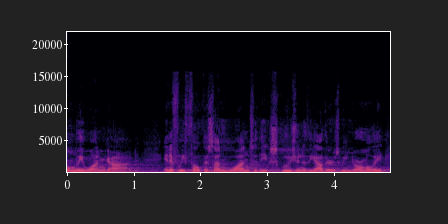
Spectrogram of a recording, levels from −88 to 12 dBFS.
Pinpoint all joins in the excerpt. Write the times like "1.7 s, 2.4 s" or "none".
none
